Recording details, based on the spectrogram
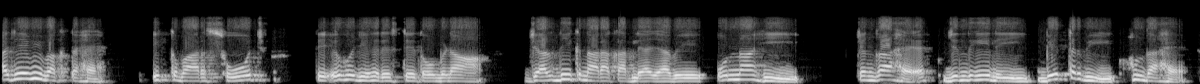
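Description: Low, mellow woman storyteller. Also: animated, unhurried, low-quality recording. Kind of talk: scripted moral story narration.

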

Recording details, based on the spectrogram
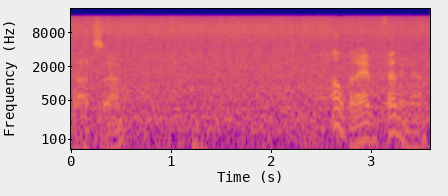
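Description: A man casually commentating a game as he plays, chatting and reacting aloud in a relaxed way. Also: low-pitched, normal speed, gravelly, heavy background noise. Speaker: gameplay commentator. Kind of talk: casual let's-play commentary.

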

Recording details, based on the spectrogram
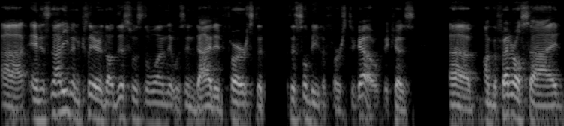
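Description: A man in his sixties, a trial lawyer, giving a relaxed talk to a meeting in a loud voice. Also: lowish voice, moderate pace, highs cut off. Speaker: guest speaker, trial lawyer. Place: indoor meeting room. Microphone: webcam from a distance.

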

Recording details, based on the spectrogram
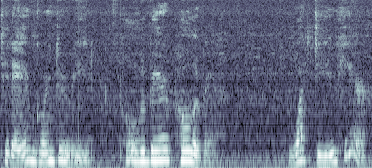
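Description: A middle-aged woman, a teacher reading a picture book aloud to young children in a deliberate, sing-song, expressive way, recorded at home. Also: mid-range voice, gravelly. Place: living room at home, indoors. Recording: faint steady noise, home room recording.

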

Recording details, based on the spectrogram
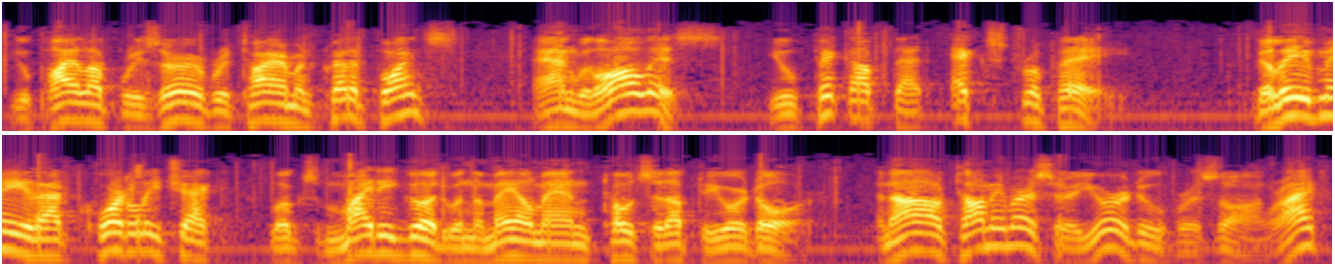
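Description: An American man works as a vintage radio announcer, selling in a folksy, upbeat and polished way. His voice is quite husky and swings animatedly in pitch. The sound is a dull old radio transcription. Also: big pitch swings, normal speed. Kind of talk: 1950s radio recruitment pitch and show hosting.

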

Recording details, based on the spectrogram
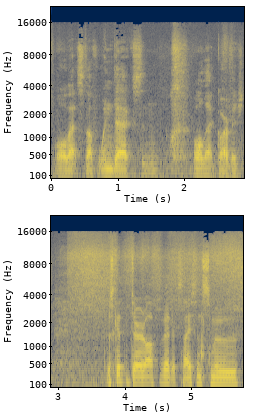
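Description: A man giving a relaxed, chatty hands-on repair tutorial at his indoor workbench, talking to the camera while he works. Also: lowish voice, unhurried, a little hiss or hum, poor audio. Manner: relaxed, chatty, frequent "okay?" and "um". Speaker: vintage radio restorer.

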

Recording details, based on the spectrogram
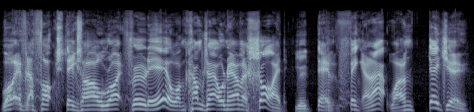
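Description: A greedy storybook farmer shouts his taunts in a raised, pushed voice, voiced by a man. The voice lifts well above the reader's own and stays loud, dry and close. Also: fairly high pitch, lively intonation, measured pace, gravelly, hardly any pauses, no room sound, pitched above the performer's own voice, heavily acted. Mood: taunting. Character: gruff greedy male farmer.

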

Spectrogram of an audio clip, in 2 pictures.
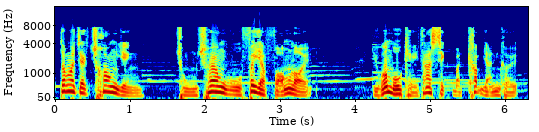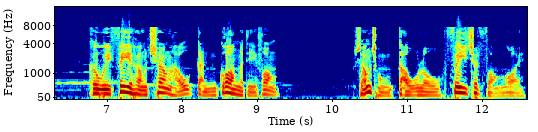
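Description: Slow, expressive Cantonese male storyteller. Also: medium pitch, highs cut off, soft background music. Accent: Hong Kong Cantonese. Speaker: narrator of Buddhist stories. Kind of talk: scripted storytelling narration.

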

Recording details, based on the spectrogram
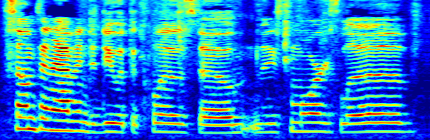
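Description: A woman in her forties telling stories in an animated, casual chat with a friend, peppered with "like". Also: fairly low pitch, moderate pace. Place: small living room, indoors. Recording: clearly noisy room ambience.

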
